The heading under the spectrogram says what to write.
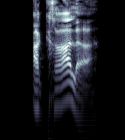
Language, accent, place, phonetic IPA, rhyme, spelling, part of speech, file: German, Germany, Berlin, [aˈkʁaːlɐ], -aːlɐ, akraler, adjective, De-akraler.ogg
- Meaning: inflection of akral: 1. strong/mixed nominative masculine singular 2. strong genitive/dative feminine singular 3. strong genitive plural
